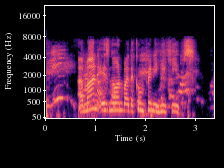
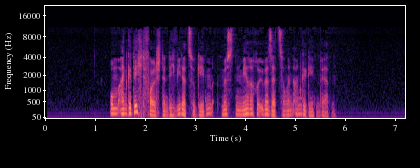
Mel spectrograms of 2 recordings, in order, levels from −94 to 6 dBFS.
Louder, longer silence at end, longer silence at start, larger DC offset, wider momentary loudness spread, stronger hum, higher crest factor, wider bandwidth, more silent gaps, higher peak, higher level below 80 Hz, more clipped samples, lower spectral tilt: first, -16 LUFS vs -27 LUFS; second, 0 s vs 1.4 s; second, 0 s vs 1.3 s; neither; about the same, 9 LU vs 10 LU; neither; second, 14 dB vs 20 dB; second, 8.4 kHz vs 11.5 kHz; neither; first, -2 dBFS vs -8 dBFS; first, -42 dBFS vs -50 dBFS; neither; second, -3.5 dB/octave vs -5.5 dB/octave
